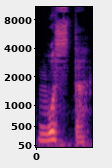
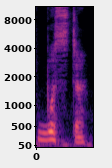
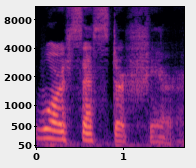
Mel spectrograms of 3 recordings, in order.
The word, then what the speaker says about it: Worcestershire: You know, Worcestershire sauce is just Worcester. It's Worcester. No, not Worcestershire.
